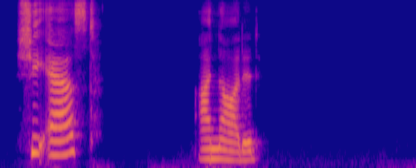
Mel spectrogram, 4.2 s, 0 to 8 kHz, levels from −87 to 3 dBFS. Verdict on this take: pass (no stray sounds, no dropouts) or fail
pass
